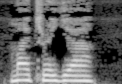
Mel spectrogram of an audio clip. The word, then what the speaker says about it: Maitreya: tiếng Ấn Độ đọc là Maitreya.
